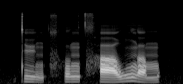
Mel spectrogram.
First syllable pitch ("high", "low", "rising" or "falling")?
low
